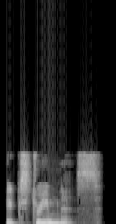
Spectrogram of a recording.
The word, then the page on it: extremeness: British English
